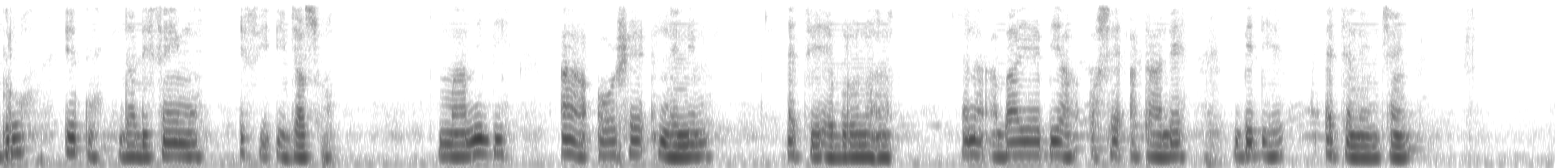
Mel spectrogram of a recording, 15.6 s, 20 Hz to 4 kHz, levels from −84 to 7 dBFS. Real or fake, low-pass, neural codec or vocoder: real; 3.6 kHz; none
